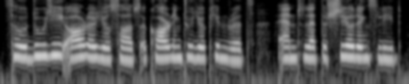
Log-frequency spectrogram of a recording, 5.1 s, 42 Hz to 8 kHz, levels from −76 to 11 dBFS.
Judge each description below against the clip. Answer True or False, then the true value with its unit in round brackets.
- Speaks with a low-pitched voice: False (215 Hz)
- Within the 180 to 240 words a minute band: False (165 wpm)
